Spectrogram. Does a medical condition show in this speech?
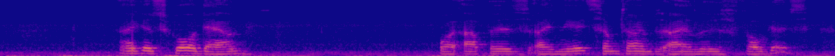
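Yes: ALS; voice still fairly strong, voice banked.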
